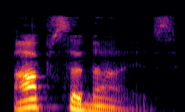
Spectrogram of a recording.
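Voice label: "opsonize", British English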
